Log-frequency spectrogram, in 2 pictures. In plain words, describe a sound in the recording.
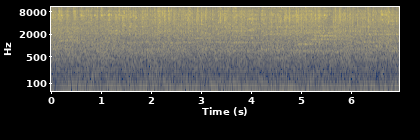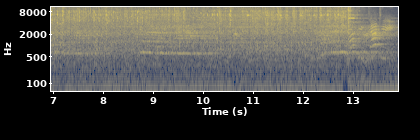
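Steam hisses and roars steadily.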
